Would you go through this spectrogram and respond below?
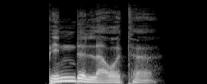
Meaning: nominative/accusative/genitive plural of Bindelaut
- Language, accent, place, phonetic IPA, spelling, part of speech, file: German, Germany, Berlin, [ˈbɪndəˌlaʊ̯tə], Bindelaute, noun, De-Bindelaute.ogg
